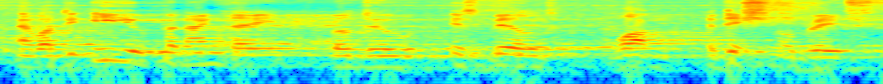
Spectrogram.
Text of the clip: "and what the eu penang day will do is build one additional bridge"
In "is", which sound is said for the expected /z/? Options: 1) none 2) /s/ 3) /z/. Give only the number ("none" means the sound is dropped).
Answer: 3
